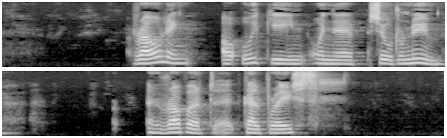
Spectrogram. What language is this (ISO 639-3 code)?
dan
